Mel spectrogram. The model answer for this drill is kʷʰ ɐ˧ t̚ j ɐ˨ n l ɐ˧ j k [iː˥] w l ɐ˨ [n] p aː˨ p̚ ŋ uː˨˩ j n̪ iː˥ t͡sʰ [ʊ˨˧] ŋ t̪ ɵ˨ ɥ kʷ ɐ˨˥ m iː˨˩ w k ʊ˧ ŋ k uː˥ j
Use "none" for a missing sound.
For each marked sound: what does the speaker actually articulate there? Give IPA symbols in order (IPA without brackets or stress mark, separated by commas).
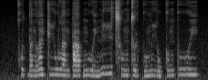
iː˧, n, ʊ˨˧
